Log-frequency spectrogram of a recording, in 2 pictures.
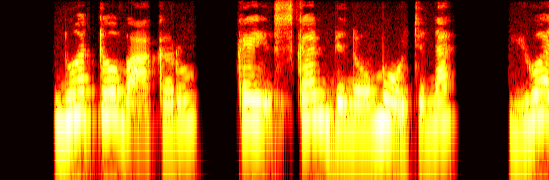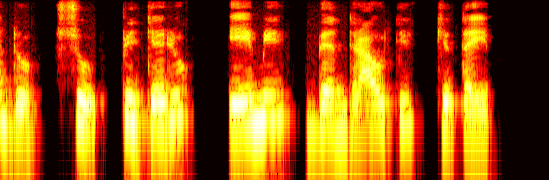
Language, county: Lithuanian, Kaunas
